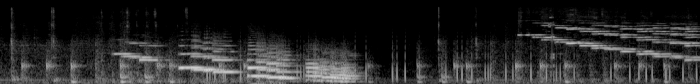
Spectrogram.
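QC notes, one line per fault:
2.07–6.97 s, train of clicks: likely interference or a faulty connection or power supply injecting pulses, about 8.6 per second at an uneven pace, roughly 40 in all, peaking around 5 dB above the sound.
5.49–5.55 s, corrupt frame decoded: the decoder played about two bit-damaged compressed frames, misplacing energy across frequencies to make a brief glitch near -15 dBFS.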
